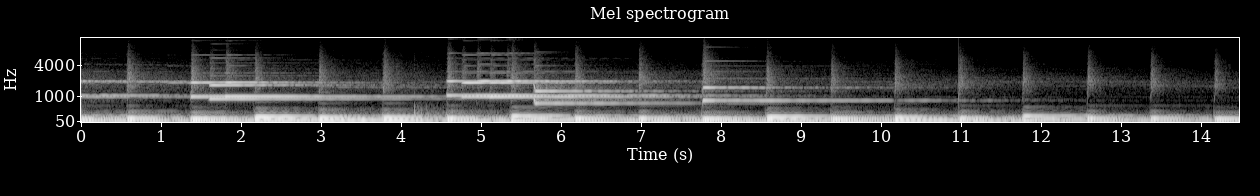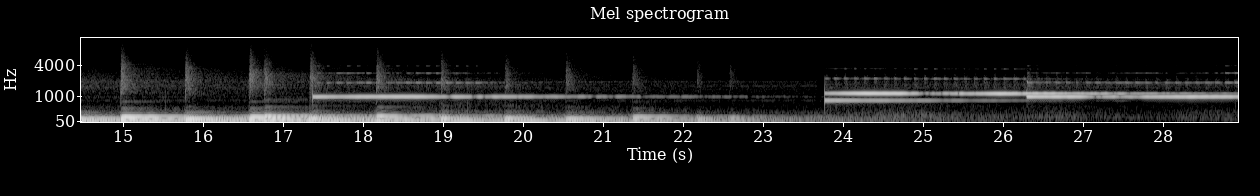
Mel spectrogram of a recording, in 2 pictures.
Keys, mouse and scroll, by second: 1.3 click, 2.1 click, 2.9 typing, 3.3 click, 4.1 click, 5.2 click, 6.2 scroll down 1, 6.4 click, 7.0 ctrl+y, 7.1 ctrl+t, 7.5-10.4 shift+drag, 12.9 typing, 13.1 click, 14.7 typing, 14.8 click, 15.5 ctrl+z, 15.6 click, 16.5 ctrl+z, 17.1 click, 17.8 ctrl+z, 18.1 click, 18.7 ctrl+z, 18.9 click, 19.9 click, 23.6 click.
